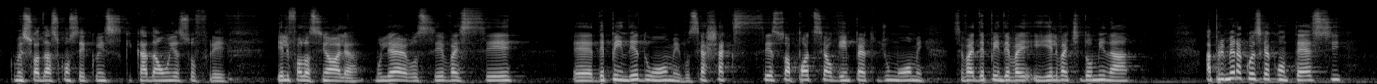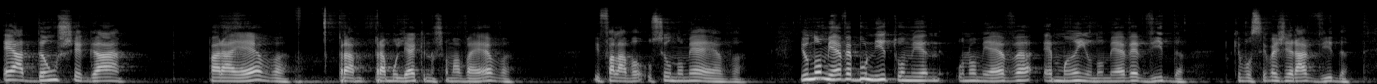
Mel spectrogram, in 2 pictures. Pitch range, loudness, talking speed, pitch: 145-195 Hz, -23 LUFS, 190 wpm, 175 Hz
